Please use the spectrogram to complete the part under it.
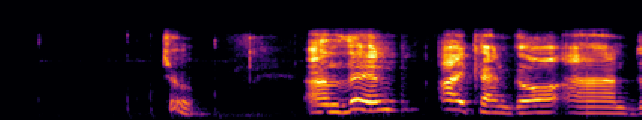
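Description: A man talks calmly through a microphone on an online call.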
